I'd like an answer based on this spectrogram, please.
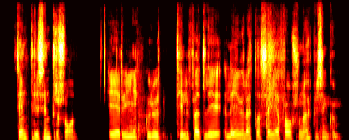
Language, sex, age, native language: Icelandic, male, 20-29, Icelandic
